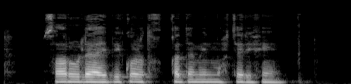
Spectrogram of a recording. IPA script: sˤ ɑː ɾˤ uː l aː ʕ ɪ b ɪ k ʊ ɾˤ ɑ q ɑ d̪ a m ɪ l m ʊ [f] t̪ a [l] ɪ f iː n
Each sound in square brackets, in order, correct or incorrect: incorrect, incorrect

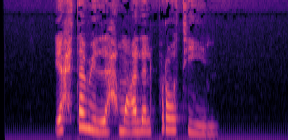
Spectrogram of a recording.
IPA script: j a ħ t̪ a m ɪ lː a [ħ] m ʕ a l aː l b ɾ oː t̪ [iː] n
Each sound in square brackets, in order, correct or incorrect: correct, correct

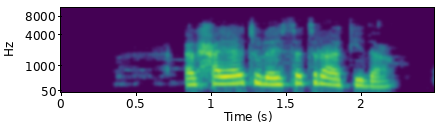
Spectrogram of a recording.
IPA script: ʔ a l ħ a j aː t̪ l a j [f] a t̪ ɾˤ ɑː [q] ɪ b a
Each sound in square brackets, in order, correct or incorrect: incorrect, incorrect

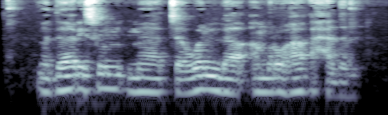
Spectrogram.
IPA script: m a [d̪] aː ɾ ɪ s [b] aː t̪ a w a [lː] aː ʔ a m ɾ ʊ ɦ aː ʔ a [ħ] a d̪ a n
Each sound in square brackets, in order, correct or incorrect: correct, incorrect, correct, correct

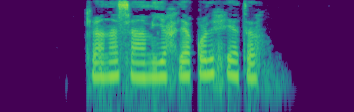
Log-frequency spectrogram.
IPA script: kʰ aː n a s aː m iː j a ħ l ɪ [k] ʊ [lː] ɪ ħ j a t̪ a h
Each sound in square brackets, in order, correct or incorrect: incorrect, incorrect

